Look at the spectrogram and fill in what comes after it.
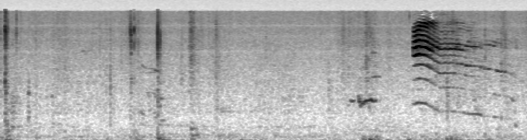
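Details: Male Norwegian Forest Cat named Maria: a faint short chirp, then one clearer, high, falling meow near the end, over a low rumbling background.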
